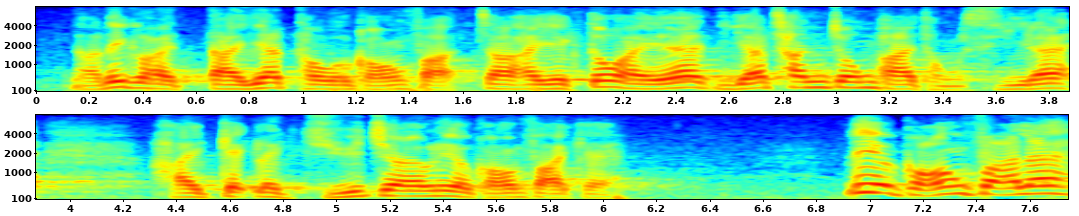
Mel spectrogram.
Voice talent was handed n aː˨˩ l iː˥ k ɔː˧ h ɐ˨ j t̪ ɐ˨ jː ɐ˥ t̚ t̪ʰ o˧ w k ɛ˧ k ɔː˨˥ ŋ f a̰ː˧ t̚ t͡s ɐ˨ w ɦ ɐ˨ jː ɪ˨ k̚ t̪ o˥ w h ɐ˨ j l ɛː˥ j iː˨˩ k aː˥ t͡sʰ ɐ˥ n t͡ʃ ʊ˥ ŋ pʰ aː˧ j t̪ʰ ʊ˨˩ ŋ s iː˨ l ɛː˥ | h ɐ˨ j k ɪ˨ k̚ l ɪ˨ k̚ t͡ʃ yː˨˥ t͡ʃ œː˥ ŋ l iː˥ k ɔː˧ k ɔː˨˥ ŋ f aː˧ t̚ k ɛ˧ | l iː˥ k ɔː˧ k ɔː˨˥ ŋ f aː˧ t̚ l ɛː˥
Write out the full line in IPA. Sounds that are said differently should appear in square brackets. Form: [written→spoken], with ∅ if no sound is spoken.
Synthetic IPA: n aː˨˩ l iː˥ k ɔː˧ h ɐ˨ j t̪ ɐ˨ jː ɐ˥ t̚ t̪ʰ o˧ w k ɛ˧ k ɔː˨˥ ŋ f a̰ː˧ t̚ t͡s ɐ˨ w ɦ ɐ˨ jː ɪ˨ k̚ t̪ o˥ w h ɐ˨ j l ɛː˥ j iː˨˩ k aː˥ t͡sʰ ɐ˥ n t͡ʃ ʊ˥ ŋ pʰ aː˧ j t̪ʰ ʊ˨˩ ŋ s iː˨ l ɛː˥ | h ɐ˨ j k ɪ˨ k̚ l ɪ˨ k̚ t͡ʃ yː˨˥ t͡ʃ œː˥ ŋ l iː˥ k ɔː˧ k ɔː˨˥ ŋ f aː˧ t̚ k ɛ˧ | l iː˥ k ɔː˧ k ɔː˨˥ ŋ f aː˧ t̚ l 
